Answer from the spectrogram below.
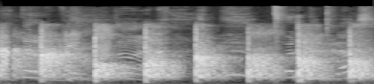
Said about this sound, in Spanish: Un aplauso para esa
